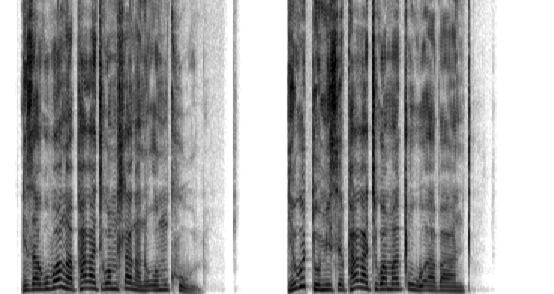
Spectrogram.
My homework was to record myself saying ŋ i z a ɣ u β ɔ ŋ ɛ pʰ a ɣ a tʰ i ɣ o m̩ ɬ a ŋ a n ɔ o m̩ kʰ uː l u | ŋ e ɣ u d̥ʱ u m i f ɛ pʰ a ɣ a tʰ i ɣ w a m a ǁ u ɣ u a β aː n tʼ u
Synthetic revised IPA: ŋ i z a ɣ u β ɔ ŋ a pʰ a ɣ a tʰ i ɣ o m̩ ɬ a ŋ a n ɔ o m̩ kʰ uː l u | ŋ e ɣ u d̥ʱ u m i s ɛ pʰ a ɣ a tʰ i ɣ w a m a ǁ u ɣ u a β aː n tʼ u

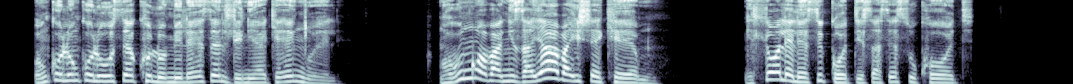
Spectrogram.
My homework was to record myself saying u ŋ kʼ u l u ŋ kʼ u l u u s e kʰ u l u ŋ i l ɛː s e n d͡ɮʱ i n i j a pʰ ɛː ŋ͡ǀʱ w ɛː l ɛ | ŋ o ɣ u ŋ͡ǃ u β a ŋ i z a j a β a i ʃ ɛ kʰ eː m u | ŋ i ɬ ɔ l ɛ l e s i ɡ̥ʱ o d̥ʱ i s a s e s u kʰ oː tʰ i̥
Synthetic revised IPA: u ŋ kʼ u l u ŋ kʼ u l u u s e kʰ u l u m i l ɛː s e n d͡ɮʱ i n i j a kʰ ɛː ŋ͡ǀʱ w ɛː l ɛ | ŋ o ɣ u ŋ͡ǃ ɔ β a ŋ i z a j a β a i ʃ ɛ kʰ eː m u | ŋ i ɬ ɔ l ɛ l e s i ɡ̥ʱ o d̥ʱ i s a s e s u kʰ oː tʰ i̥

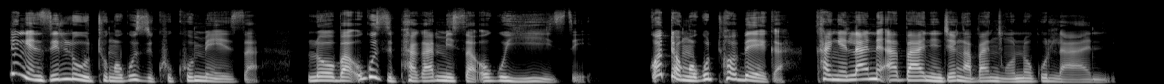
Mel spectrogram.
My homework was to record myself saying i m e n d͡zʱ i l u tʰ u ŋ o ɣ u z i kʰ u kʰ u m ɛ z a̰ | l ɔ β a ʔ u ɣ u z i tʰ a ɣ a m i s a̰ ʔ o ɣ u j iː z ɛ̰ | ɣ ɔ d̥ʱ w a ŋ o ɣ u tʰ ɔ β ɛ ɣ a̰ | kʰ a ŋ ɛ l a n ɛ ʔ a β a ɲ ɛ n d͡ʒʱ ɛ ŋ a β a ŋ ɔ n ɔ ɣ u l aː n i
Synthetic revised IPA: i ŋ e n d͡zʱ i l u tʰ u ŋ o ɣ u z i kʰ u kʰ u m ɛ z a̰ | l ɔ β a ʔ u ɣ u z i pʰ a ɣ a m i s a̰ ʔ o ɣ u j iː z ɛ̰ | ɣ ɔ d̥ʱ w a ŋ o ɣ u tʰ ɔ β ɛ ɣ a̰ | kʰ a ŋ ɛ l a n ɛ ʔ a β a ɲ ɛ n d͡ʒʱ ɛ ŋ a β a ŋ͡ǀʱ ɔ n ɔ ɣ u l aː n i

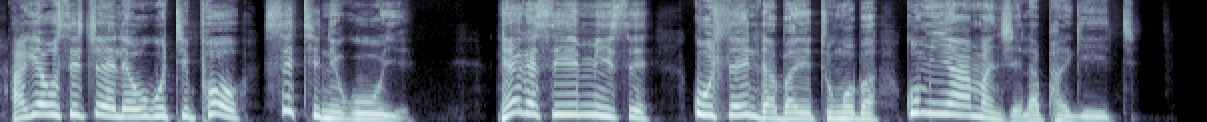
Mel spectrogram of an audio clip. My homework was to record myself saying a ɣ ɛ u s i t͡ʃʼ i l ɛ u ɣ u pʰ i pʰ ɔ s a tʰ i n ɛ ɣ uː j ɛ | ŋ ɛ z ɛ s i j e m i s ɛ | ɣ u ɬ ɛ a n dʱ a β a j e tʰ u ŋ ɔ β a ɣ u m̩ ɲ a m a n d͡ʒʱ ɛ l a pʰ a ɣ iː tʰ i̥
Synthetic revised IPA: a ɣ ɛ u s i t͡ʃʼ ɛ l ɛ u ɣ u tʰ i pʰ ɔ s i tʰ i n i ɣ uː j ɛ | ŋ ɛ ɣ ɛ s i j i m i s ɛ | ɣ u ɬ ɛ i n dʱ a β a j e tʰ u ŋ ɔ β a ɣ u m̩ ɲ a m a n d͡ʒʱ ɛ l a pʰ a ɣ iː tʰ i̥

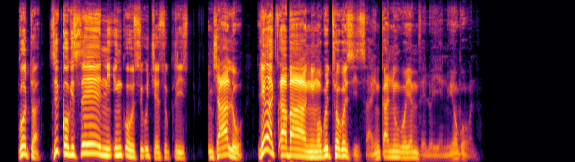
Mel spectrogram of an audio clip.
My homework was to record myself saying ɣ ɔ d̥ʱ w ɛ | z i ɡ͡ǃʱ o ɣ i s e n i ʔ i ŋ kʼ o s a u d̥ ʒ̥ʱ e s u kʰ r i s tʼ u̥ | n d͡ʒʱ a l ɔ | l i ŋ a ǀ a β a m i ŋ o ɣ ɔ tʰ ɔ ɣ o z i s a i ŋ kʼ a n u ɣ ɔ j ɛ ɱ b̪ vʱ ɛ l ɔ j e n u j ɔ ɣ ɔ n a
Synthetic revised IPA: ɣ ɔ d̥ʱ w a | z i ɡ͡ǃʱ o ɣ i s e n i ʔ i ŋ kʼ o s i u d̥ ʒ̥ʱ e s u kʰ r i s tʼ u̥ | n d͡ʒʱ a l ɔ | l i ŋ a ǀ a β a ŋ i ŋ o ɣ u tʰ ɔ ɣ o z i s a i ŋ kʼ a n u ɣ ɔ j ɛ ɱ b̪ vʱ ɛ l ɔ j e n u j ɔ ɣ ɔː n a

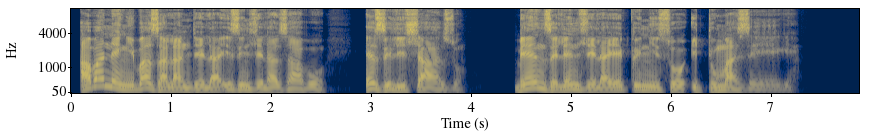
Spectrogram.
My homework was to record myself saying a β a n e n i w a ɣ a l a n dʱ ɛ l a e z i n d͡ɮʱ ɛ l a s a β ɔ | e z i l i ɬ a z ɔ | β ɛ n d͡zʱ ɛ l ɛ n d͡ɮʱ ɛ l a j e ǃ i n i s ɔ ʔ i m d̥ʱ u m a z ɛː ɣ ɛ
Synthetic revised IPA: a β a n e ŋ i β a z a l a n dʱ ɛ l a i z i n d͡ɮʱ ɛ l a z a β ɔ | e z i l i ɬ a z ɔ | β ɛ n d͡zʱ ɛ l ɛ n d͡ɮʱ ɛ l a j e ǃ i n i s ɔ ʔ i d̥ʱ u m a z ɛː ɣ ɛ

